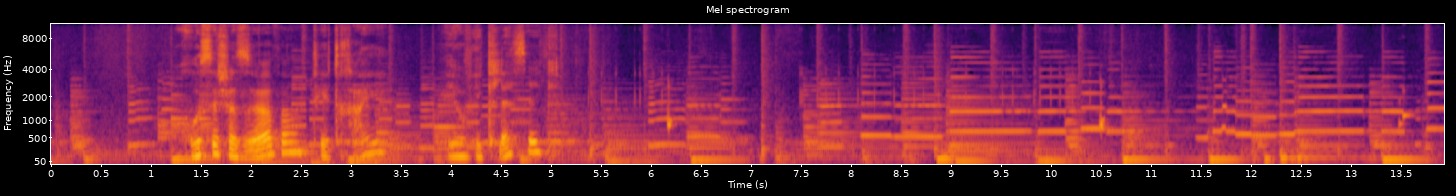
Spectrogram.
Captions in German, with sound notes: Russischer Server, T3, WoW Classic. (Tippgeräusche)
